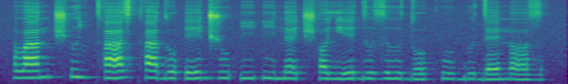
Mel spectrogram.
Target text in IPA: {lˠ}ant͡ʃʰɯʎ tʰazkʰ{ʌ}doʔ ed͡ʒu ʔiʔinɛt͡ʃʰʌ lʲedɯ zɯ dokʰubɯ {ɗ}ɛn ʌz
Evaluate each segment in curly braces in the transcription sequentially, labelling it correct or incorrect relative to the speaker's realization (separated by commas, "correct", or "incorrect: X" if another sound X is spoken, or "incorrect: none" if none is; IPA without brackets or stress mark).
correct, incorrect: a, incorrect: d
